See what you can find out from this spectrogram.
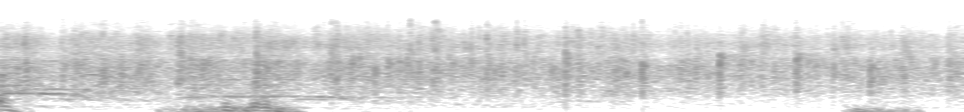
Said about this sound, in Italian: Mostrate un po' più di entusiasmo, fate un applauso al re.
